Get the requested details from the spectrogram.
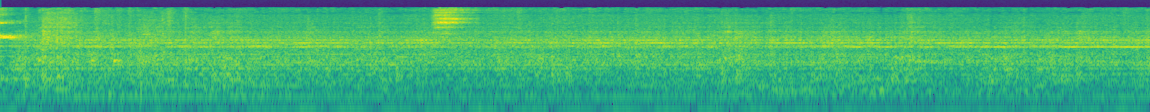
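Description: Train wheels squeal steadily on the rails.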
